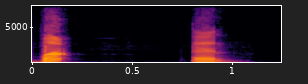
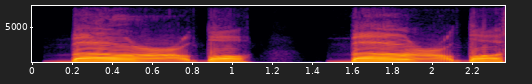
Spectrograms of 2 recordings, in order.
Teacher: Untuk huruf ain kita matikan dia dan kat sini ada sifat tawassut pada ain. Suara kita tu pastikan dia tidak terlalu tertahan.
